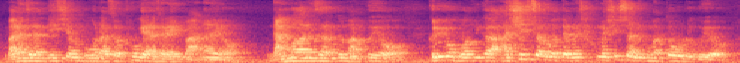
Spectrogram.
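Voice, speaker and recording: Male pastor, sermon; lively, animated delivery with a mellow tone; distant mic in an echoey hall. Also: on the high side, quick pace, hardly any pauses, slight background noise. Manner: preaching with rhetorical questions and dramatic quoted lines. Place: church sanctuary.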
